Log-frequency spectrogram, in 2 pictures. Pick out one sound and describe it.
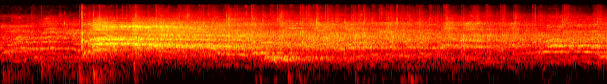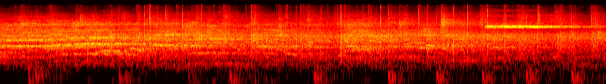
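A small crowd cheers and claps.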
